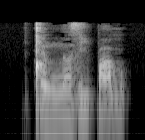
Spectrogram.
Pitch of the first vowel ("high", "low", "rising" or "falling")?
low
